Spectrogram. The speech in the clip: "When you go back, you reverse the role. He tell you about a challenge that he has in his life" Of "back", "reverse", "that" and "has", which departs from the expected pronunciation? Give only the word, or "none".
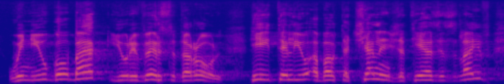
none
